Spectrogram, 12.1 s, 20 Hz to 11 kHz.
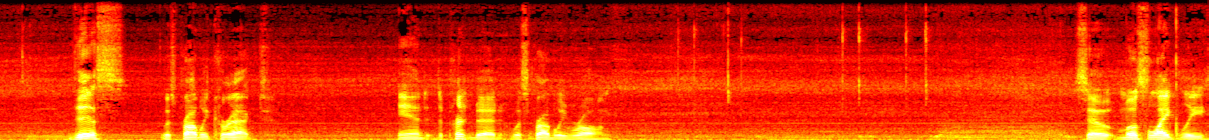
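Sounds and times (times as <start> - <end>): printer fan hum: 0.0 - 12.0.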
